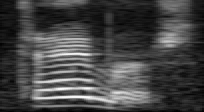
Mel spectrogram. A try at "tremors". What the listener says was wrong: And what did I do that was different to you? What am I changing? What am I doing with the schwa? I'm making it quicker. quicker.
